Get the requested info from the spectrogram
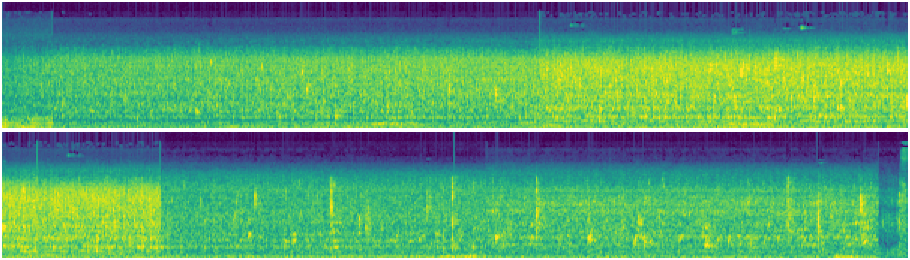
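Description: Small woodland stream trickling over leaf litter, a steady rush of running water. It grows louder for several seconds in the middle, then goes softer with scattered light ticks.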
